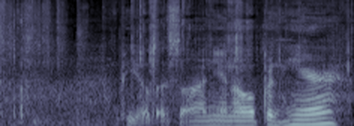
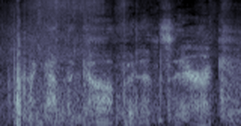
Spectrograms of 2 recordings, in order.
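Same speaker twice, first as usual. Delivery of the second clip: hushed whisper to Eric; breathy hushed confidence; 6 dB quieter than usual. Real, not acted. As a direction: whisper so the fish don't hear. Quiet aside while fishing.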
